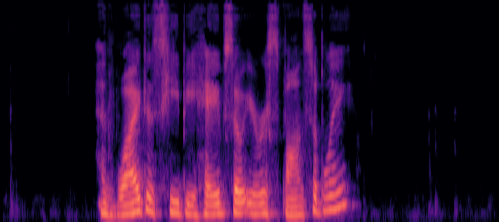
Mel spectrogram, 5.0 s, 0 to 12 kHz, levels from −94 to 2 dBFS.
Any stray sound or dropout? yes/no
no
